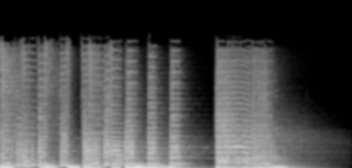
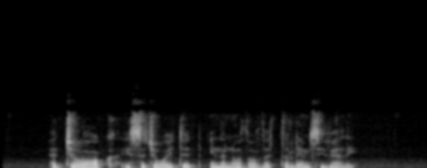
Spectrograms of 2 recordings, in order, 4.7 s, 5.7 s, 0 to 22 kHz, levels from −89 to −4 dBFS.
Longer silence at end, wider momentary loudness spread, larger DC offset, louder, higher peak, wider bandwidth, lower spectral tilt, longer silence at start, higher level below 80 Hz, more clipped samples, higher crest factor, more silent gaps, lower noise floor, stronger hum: second, 0.65 s vs 1 s; about the same, 9 LU vs 9 LU; neither; first, -14 LUFS vs -27 LUFS; first, -2 dBFS vs -6 dBFS; first, 17.5 kHz vs 7.8 kHz; second, -4 dB/octave vs -6.5 dB/octave; second, 0 s vs 0.65 s; first, -28 dBFS vs -40 dBFS; neither; second, 14 dB vs 22 dB; neither; second, -52 dBFS vs -65 dBFS; neither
